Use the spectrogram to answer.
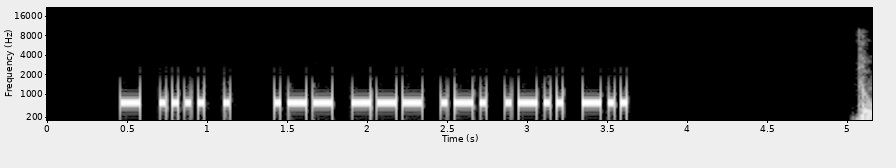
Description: Morse code, heard as a keyed tone, about 30 wpm, 700 Hz. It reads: THE WORLD
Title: Sets of 2 Words 30wpm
